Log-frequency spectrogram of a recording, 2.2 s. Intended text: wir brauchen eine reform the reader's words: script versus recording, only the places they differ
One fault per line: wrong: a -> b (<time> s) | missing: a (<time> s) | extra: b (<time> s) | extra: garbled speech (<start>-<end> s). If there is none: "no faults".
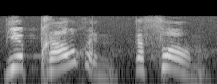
missing: eine (1.2 s)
